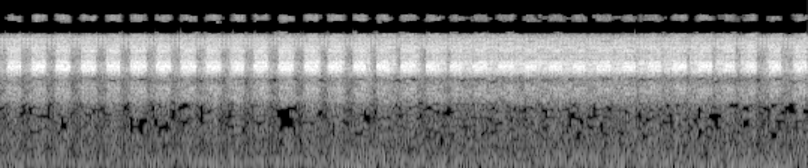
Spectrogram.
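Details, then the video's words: In the summer heat of Provence, southern France, cicadas give a piercing, electric-sounding buzz broken into crisp regular pulses, around three per second, steady across the short stretch. "Canto Cigarra 🦗 [ Escuchar les cigarras en verano"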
